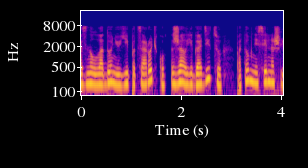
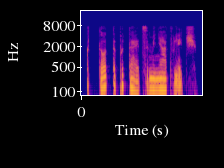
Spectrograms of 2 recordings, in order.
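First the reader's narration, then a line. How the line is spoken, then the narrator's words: Stern whisper. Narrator (Russian): прошептал Демьян сурово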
